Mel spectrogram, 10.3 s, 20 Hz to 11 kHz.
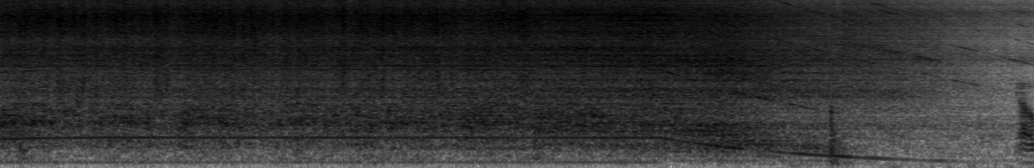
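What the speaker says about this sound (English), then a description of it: "I'll just go to position 1 and use it as a vacuum cleaner" A Hyundai HYVI3014 wet and dry vacuum cleaner running in dry mode, a loud steady whine and airy roar that holds for several seconds, then winds down in pitch as the motor is switched off.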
